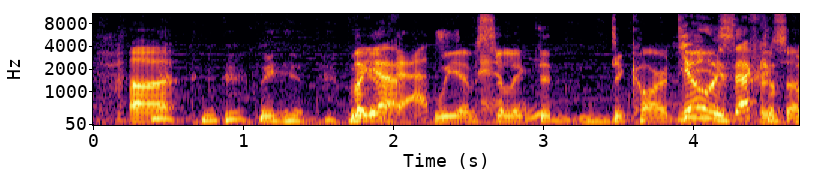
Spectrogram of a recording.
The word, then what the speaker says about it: Descartes: Pretty sure So it's pronounced Descartes.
